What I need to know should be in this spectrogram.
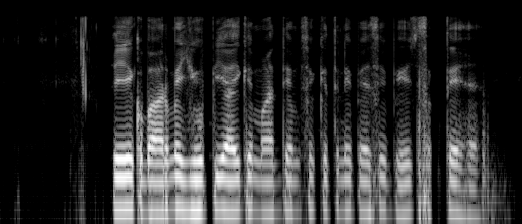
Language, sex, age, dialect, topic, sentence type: Hindi, male, 18-24, Kanauji Braj Bhasha, banking, question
